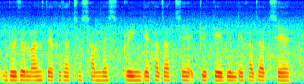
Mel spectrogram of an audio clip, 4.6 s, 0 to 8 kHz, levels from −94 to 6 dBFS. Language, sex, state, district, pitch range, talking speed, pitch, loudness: Bengali, male, Tripura, Unakoti, 140-150 Hz, 155 wpm, 145 Hz, -16 LUFS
